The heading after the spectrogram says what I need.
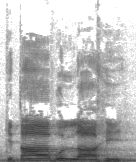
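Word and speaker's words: كِتَابُ اللَّهِ: And what we do not pronounce this alif in between, and ba will be combined with the lam. Okay, so it will become Kitabullahi.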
